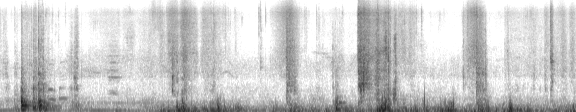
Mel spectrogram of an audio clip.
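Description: A shovel scrapes and taps in wet mortar.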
